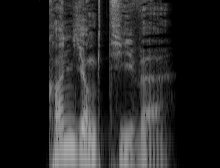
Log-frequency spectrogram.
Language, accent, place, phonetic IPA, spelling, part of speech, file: German, Germany, Berlin, [ˈkɔnjʊŋktiːvə], Konjunktive, noun, De-Konjunktive.ogg
- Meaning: nominative/accusative/genitive plural of Konjunktiv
